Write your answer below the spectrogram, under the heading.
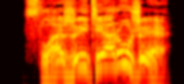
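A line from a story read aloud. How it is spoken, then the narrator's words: Shout. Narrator (Russian): крикнул я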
